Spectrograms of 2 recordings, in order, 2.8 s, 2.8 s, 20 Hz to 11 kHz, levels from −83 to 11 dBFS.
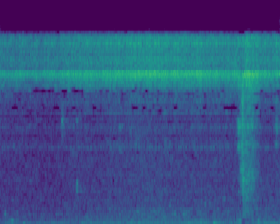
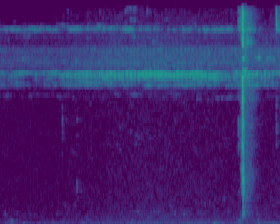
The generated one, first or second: first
